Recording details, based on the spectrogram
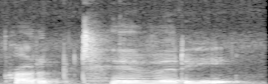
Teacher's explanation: And then lastly, in productivity, it's a 5-syllable word actually, and so it has secondary stress as well as primary stress. The primary stress is on tiv, that's the longest syllable, productivity, but the first syllable goes back to a pure vowel o because it has secondary stress.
